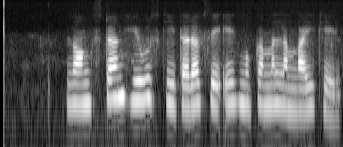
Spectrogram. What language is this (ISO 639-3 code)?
urd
